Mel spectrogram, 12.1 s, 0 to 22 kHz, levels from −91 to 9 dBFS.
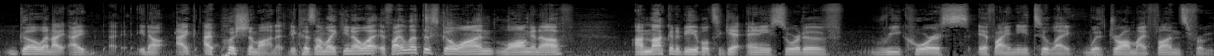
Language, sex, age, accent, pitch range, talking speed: English, male, 30-49, American, 100-120 Hz, 230 wpm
